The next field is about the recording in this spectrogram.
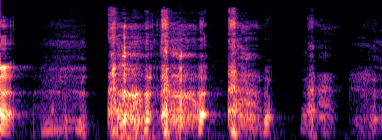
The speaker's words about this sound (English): I'm gonna cough all over you guys. I'm telling you. I can feel myself getting sick. Yeah, you think I'm kidding?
